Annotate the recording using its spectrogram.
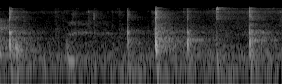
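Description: A fork pricking pastry dough in a baking dish: a few light taps, with one sharper click a little past a second in as the tines strike the dish.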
